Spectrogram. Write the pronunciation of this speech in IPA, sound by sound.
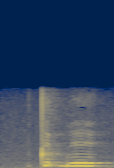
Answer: t ɪ˦ ʔ b e˦

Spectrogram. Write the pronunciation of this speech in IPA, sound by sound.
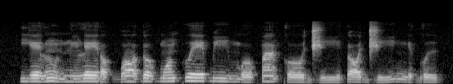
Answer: j e˧ l ũ˦˨ n ĩ˧ l e˦˨ ɾ ɔ˨ ɡ͡b ɔ˦ ɗ o˦ b ɔ̃˦ kʷ eː˦ ɓ iː˧ m o˨ p ã˧ k oː˨ d͡ʒ iː˨ ɗ ɔ˧ d͡ʒ iː˨˦ ŋ e˧ ɡʷ ɨ˧

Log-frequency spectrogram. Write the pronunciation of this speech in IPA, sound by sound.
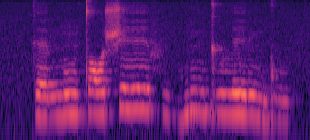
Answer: k ɛ˧ n ũ˦ t ɔ˧ ʃ eː˦ f i˨ ɡ͡b ĩ˦ ɡ ɨ˧ l e˧ ɾ ĩ˨ ɡ u˨

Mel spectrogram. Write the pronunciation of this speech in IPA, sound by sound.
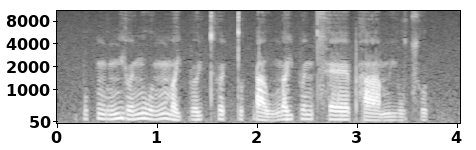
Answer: p ʊ˨˥ k̚ ŋ ʊ˨˥ ŋ j ɵ˨˥ n w ʊ˨˥ ŋ m ɐ˨˩ j p ɵ˨˥ ɥ t̪ʰ ɵ˧ t̚ t̪ ʊ˨˥ k̚ aː˨˩ w ŋ ɐ˥ j p ɵ˥ n t͡sʰ ɛː˧ pʰ aː˨˩ m iː˨˩ w t͡sʰ ʊ˨ k̚

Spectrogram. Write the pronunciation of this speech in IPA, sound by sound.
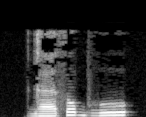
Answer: ɡ æ θ o bʱ u

